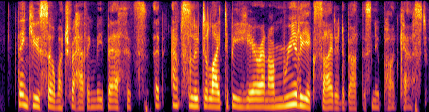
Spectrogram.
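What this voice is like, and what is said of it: Hybrid New York-Australian accent. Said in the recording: “you've got a bit of a hybrid accent there. You were born and grew up in New York... in Australia”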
